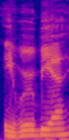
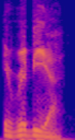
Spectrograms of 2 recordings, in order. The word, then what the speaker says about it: Euribia: I was saying Euribia. It's Euribia. It's with an I, not a U.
